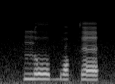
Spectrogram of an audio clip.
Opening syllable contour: high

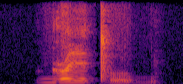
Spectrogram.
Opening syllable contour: high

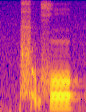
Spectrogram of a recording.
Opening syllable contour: low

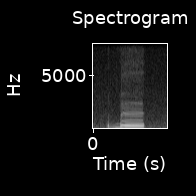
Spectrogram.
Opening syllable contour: high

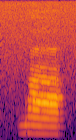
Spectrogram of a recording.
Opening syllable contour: low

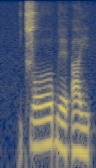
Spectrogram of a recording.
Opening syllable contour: rising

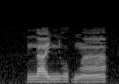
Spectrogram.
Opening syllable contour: high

